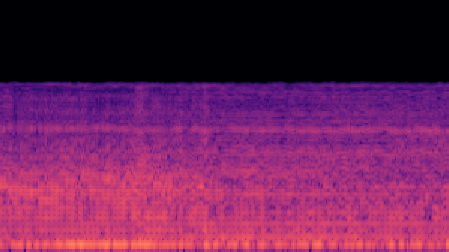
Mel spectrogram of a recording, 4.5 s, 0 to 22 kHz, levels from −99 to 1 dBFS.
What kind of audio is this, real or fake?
fake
